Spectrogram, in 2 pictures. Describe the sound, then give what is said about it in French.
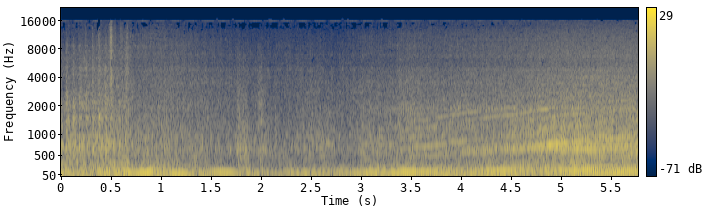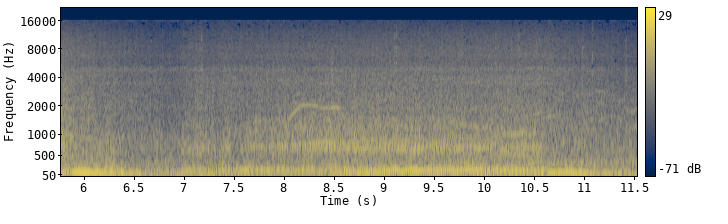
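A car engine revs up and pulls away, its pitch rising through gear changes as it drives off, loud with a steady rumbling undertone throughout. “nous allons maintenant monter dans une voiture et prendre la route.”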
